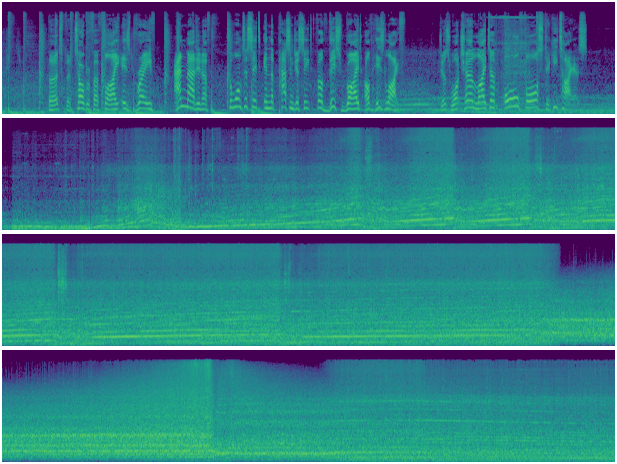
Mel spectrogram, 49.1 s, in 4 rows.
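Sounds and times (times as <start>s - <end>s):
car engine accelerating through gears: 8.0s - 9.0s, 11.8s - 49.0s.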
